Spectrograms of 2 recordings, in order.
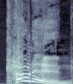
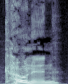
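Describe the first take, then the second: First: The name is said excitedly, like an exclamation. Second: The name is said flatly, without excitement.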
